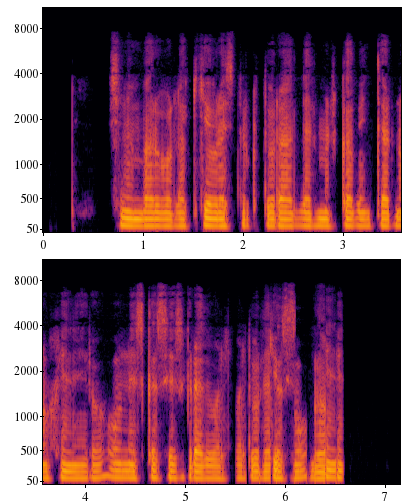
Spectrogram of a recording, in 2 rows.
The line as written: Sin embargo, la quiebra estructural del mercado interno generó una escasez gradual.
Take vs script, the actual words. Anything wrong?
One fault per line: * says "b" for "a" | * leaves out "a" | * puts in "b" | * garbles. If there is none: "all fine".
* garbles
